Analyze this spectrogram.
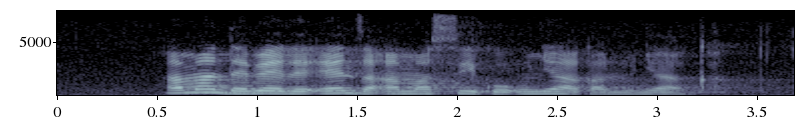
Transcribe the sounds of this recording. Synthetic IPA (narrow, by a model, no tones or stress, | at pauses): amandʱɛɓɛlɛʔɛnd͡zʱaʔamasik̬ʼɔuɲakʼanɔɲaːk̬ʼḁ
